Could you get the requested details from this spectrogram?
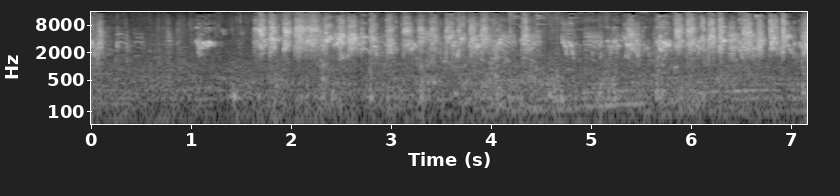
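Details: The clip opens fairly quiet, then aviary budgerigars burst into a lively chatter of shrill chirps and grating warbles that carries on without stopping.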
